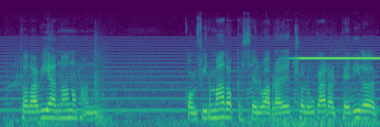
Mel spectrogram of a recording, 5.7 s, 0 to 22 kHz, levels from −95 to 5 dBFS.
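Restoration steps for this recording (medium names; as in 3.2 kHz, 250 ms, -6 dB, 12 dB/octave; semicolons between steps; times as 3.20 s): de-hum 418.8 Hz, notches 18; band-stop 3.9 kHz, Q 30; inverse comb 447 ms -22 dB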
